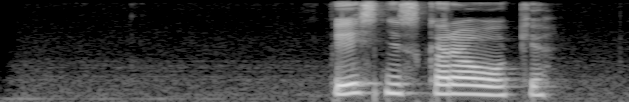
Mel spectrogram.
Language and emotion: Russian, neutral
